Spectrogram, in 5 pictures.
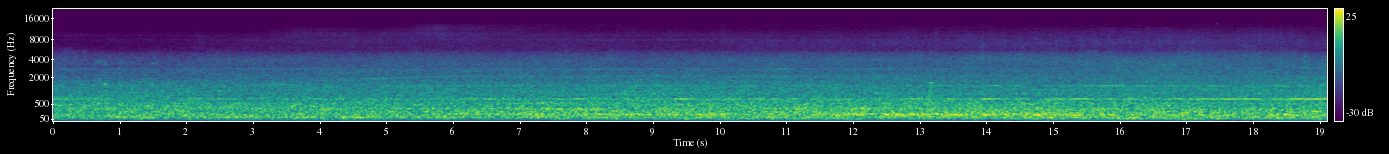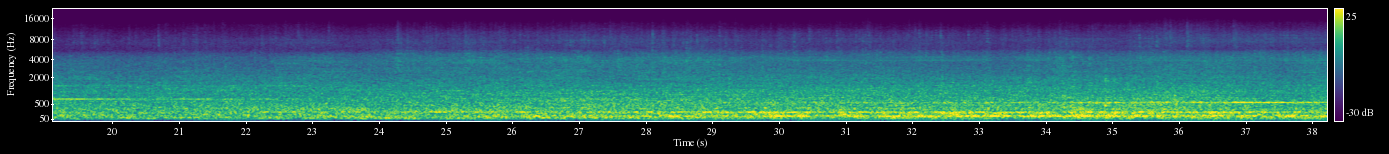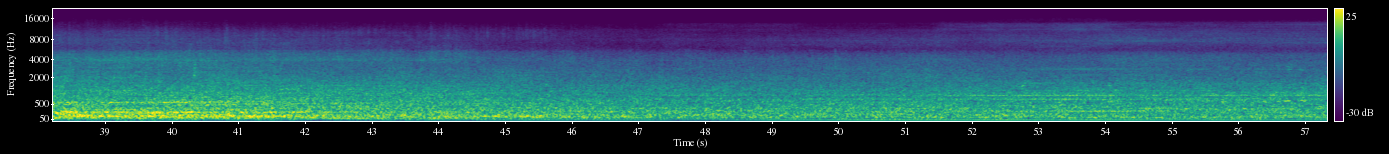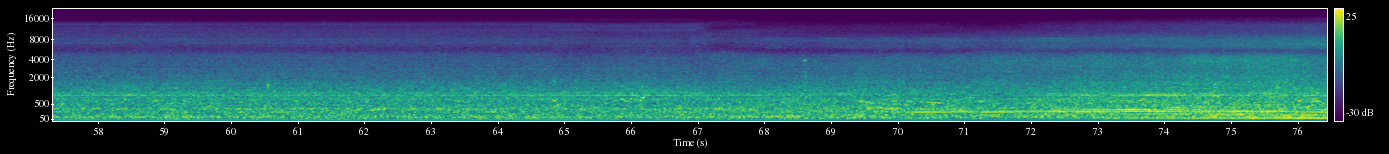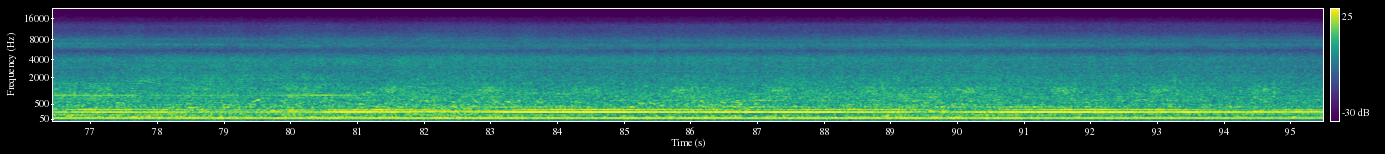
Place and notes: Stockum, Düsseldorf, Deutschland - düsseldorf, trade fair, hall 16
Inside hall 16 of the Düsseldorf trade fair during the DRUPA. Soundwalk through the hall recording the sound of of different kind of printing machines.
soundmap nrw - social ambiences and topographic field recordings
Düsseldorf, Germany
